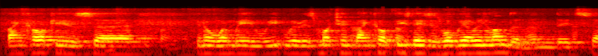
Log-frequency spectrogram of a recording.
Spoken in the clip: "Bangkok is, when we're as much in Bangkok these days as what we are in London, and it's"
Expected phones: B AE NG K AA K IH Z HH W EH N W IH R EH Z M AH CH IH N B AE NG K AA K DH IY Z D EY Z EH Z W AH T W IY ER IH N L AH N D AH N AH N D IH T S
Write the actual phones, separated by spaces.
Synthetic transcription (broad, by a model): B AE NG K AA K IH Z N W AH N W IH R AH Z M AH CH IH N B AE NG K AA K DH IY Z D EY Z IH Z W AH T W IY ER IH N L AH N D AH N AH N IH T S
